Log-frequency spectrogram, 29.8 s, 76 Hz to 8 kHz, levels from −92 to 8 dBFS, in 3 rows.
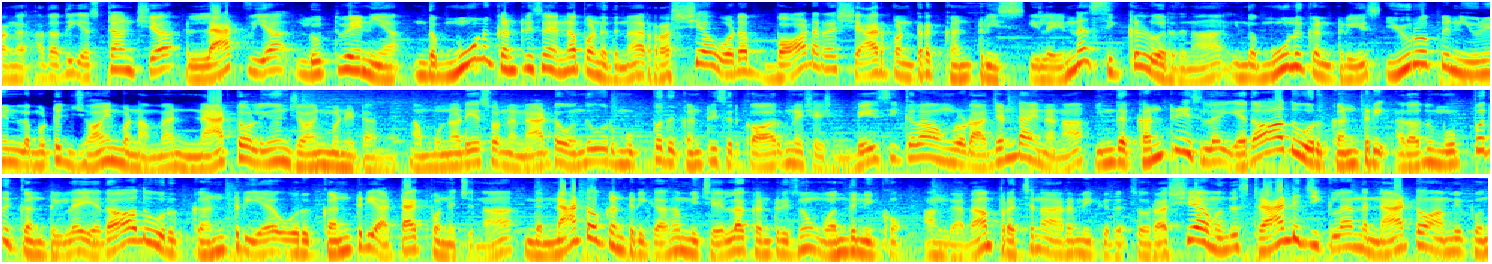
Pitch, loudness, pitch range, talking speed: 140 Hz, -16 LUFS, 120-170 Hz, 155 wpm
